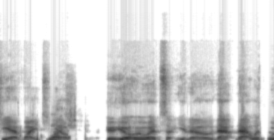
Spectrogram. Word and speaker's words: Veitch: There was I don't know how do you pronounce the last name? Veitch, yeah, Veitch.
